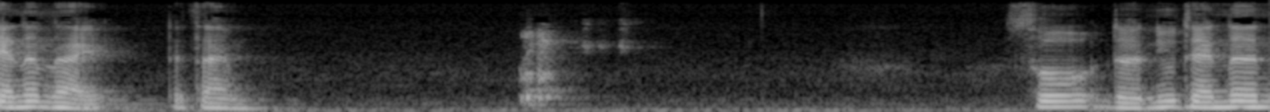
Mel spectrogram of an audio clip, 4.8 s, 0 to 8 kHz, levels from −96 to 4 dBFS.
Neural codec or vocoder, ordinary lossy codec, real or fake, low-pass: none; none; real; 7.2 kHz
